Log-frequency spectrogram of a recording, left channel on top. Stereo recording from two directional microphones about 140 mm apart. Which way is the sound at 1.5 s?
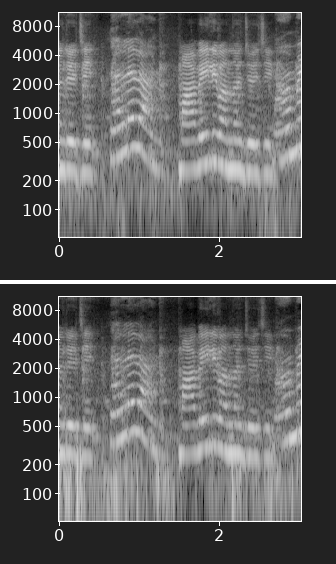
25° left (ahead or behind).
